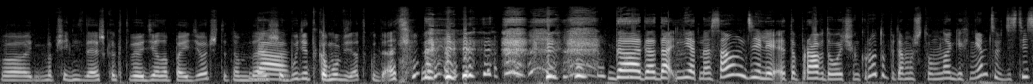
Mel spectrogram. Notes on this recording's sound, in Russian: Выпуск записывался в парке, поэтому на фоне поют птички и иногда пробегают собачки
